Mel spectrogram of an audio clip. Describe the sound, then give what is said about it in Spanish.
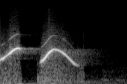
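A loud two-part wolf whistle: a short upward swoop, then a longer note that rises and glides back down, whistled alone with no talking. “Hoy no voy a la comunidad y me pongo la mini falda y me voy al centro para que todo el mundo me chifle.”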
